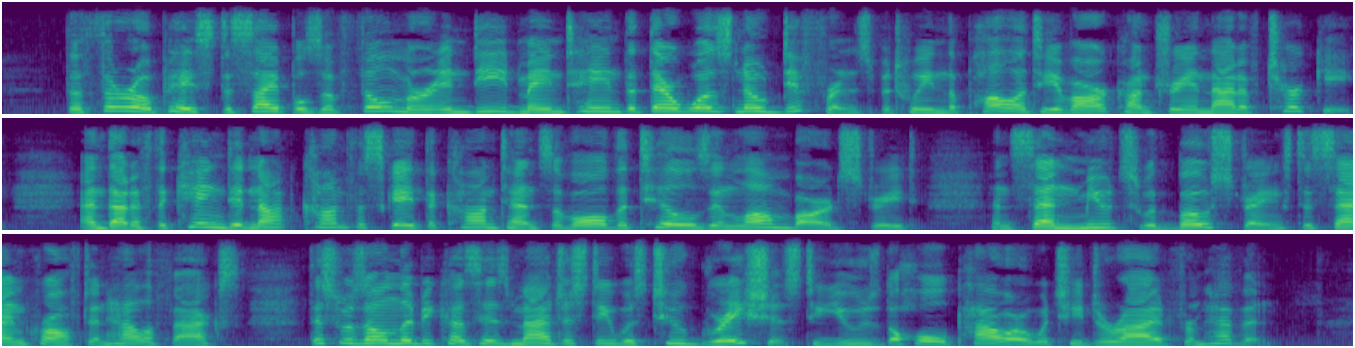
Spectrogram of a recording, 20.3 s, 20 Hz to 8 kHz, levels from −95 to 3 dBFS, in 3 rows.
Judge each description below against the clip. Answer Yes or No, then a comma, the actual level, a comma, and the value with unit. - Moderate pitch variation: Yes, average, 3.6 semitones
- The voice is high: Yes, high, 220 Hz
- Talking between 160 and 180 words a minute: No, average, 200 wpm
